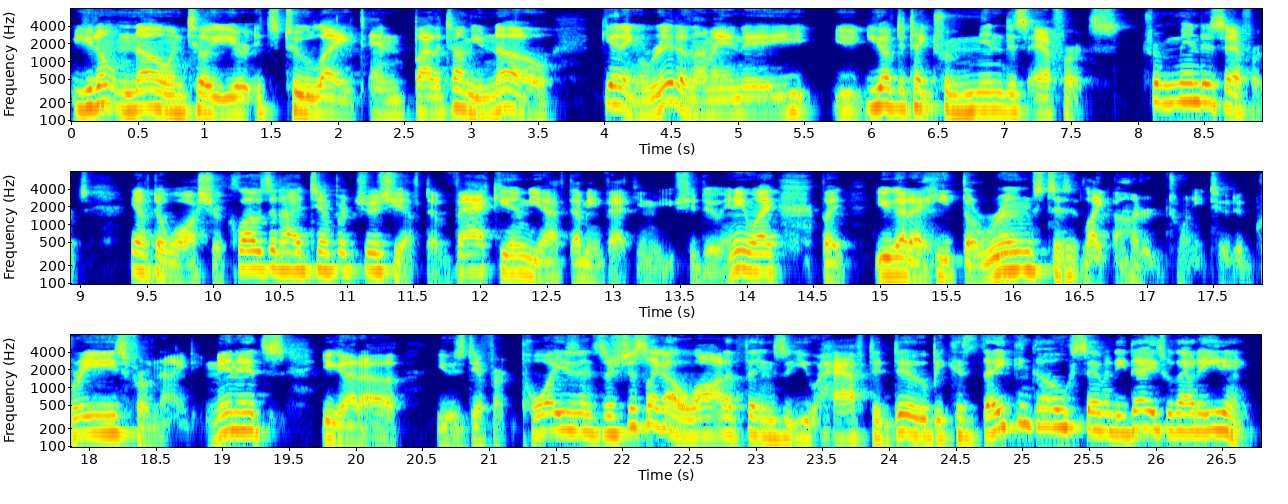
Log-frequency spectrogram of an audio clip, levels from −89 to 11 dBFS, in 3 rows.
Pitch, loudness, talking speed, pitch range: 160 Hz, -19 LUFS, 210 wpm, 135-180 Hz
